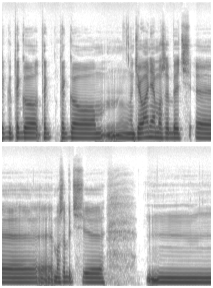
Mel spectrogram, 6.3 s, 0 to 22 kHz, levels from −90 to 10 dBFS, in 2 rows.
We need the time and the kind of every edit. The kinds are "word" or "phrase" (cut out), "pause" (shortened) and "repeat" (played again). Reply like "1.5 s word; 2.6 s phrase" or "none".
none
